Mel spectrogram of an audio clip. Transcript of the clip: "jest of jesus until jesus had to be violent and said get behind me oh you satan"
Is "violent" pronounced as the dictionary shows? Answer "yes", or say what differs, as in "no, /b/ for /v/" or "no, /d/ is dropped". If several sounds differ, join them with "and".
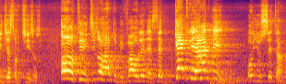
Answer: no, /n/ is dropped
